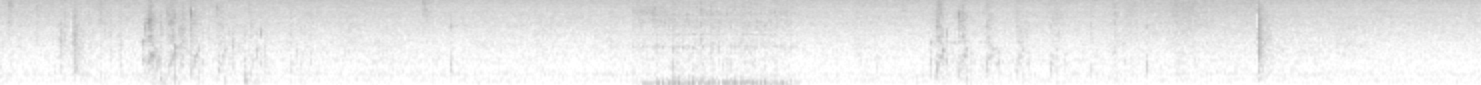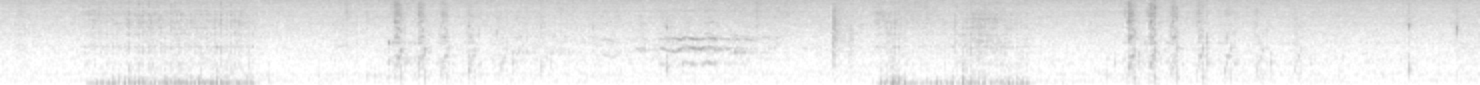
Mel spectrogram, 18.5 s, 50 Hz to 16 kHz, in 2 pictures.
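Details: Dog snoring after playing at the cottage: three soft, low rumbling snores about five seconds apart, around 12 breaths per minute, with faint room noise.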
